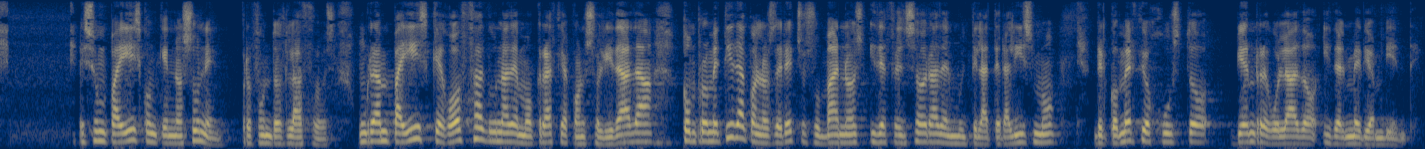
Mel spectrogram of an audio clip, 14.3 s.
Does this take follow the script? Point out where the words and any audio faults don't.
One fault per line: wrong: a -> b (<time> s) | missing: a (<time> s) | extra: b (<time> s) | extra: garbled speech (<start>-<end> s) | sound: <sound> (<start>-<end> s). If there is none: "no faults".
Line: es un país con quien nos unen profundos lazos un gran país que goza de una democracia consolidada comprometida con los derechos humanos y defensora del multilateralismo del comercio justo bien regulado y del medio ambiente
no faults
